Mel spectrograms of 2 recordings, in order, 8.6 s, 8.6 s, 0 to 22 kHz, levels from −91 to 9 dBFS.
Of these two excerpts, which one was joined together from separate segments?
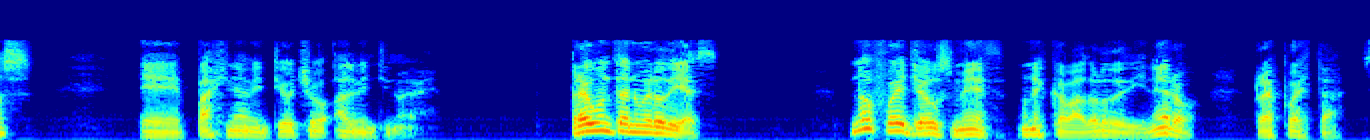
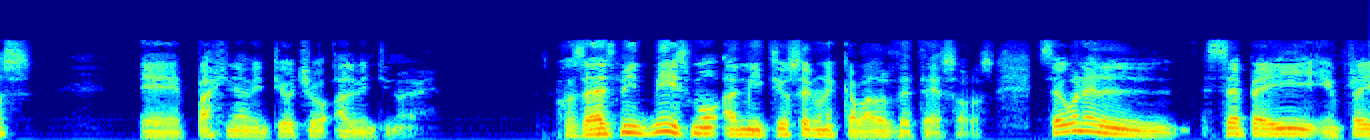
second; 2 cuts; at 3.4 s, 6.4 s

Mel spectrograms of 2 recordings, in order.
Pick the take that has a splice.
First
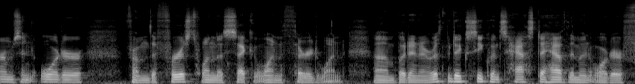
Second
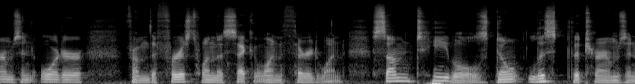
first; 1 cut; at 3.7 s

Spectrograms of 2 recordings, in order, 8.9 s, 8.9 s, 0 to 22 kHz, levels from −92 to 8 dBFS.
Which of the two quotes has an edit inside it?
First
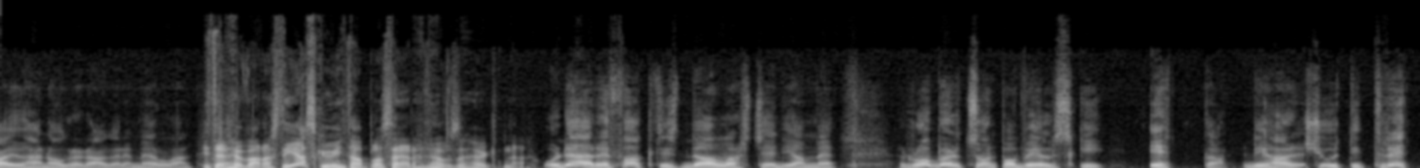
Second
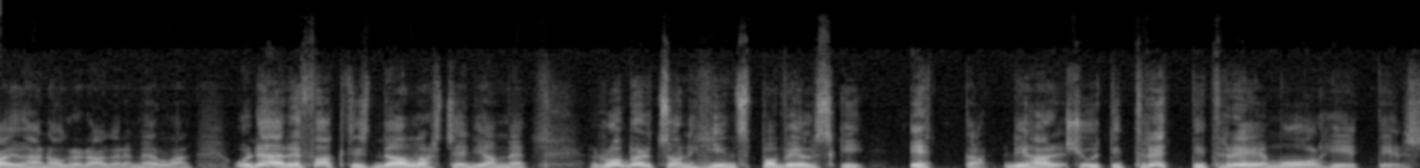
first; 3 cuts; at 1.3 s, 3.3 s, 6.2 s

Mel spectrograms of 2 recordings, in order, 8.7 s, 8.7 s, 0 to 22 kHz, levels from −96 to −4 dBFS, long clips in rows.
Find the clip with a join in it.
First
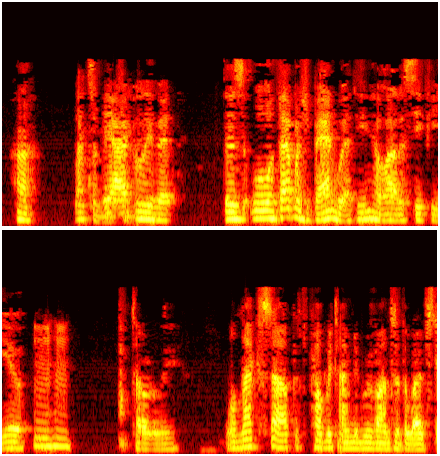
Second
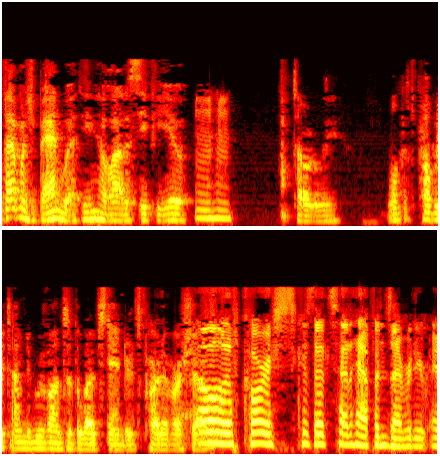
second; 1 cut; at 4.0 s

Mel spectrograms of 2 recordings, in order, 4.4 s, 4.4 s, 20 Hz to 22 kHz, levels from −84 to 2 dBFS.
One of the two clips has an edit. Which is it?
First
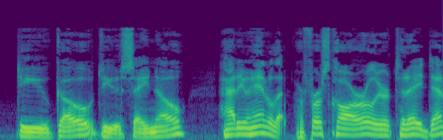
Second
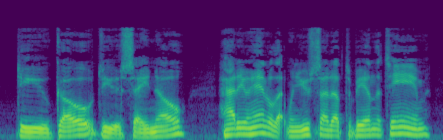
first; 1 cut; at 2.9 s

